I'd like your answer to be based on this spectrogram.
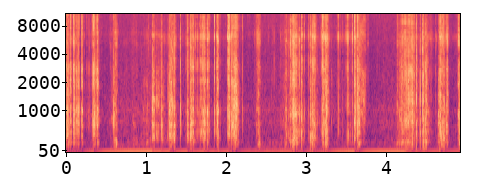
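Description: A metal-tipped pencil repeatedly scratches the green nylon scouring pad on a dry foam sponge. It makes rapid, uneven bursts of rough, crackly scraping across a broad range over a steady low hum, with short quiet gaps between strokes.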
